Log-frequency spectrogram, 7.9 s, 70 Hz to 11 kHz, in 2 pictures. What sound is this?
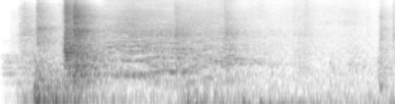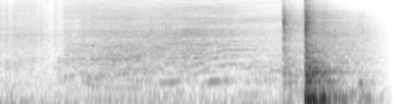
8 porta lavabo
Grabación del sonido que hace una puerta al abrir y cerrar del campus Upf-Poblenou. Grabado con Zoom H2 y editado con Audacity.
Recording of the sound of a door in Upf-Poblenou Campus. Recorded with Zoom H2 and edited with Audacity.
